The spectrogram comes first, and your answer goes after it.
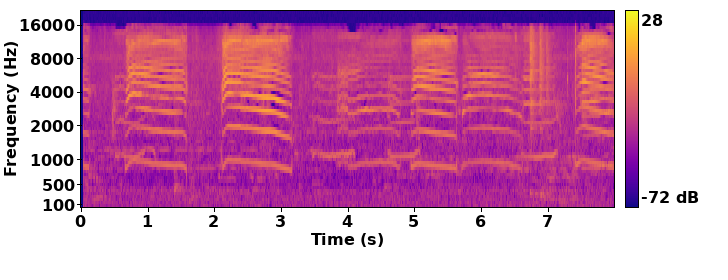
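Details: Kittens playing together and missing their mother cat give a run of high, strongly harmonic meows, about seven in eight seconds, each held and fairly level or gently falling, several overlapping, over a faint background hiss.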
